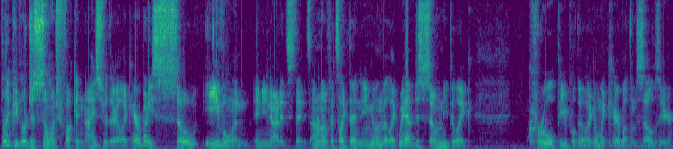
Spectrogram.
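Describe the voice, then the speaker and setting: Very wide pitch swings, vocal fry and a very fast pace. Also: man. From US South, Kentucky. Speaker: video game streamer. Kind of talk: casual gaming live-stream chat. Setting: live stream with face cam. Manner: casual, rambling with many fillers.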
